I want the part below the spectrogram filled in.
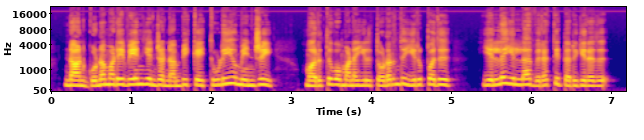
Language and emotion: Tamil, sad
